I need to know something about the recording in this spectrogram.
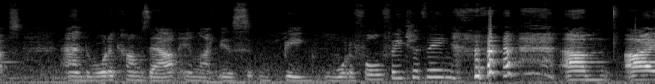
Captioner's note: laughs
